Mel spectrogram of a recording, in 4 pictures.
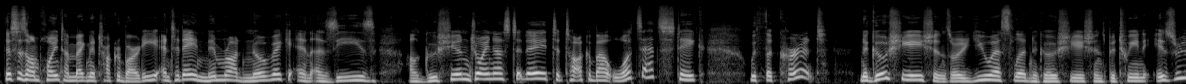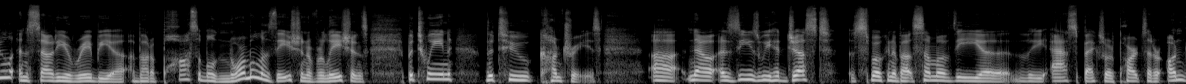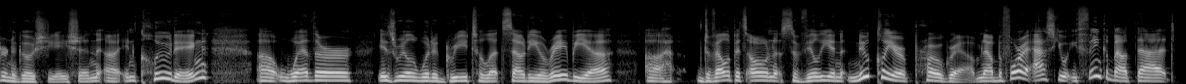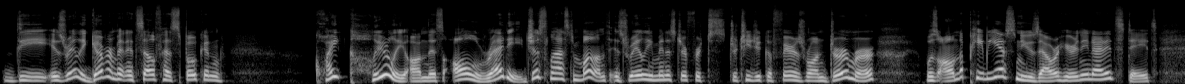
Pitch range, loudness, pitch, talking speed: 155-210 Hz, -21 LUFS, 180 Hz, 160 wpm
